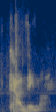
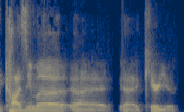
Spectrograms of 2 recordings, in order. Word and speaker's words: Kazuma Kiryu: butchered that name. I got you. Hold on. The other guy is what's his Kazima. yeah, Kazuma Kiryu.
